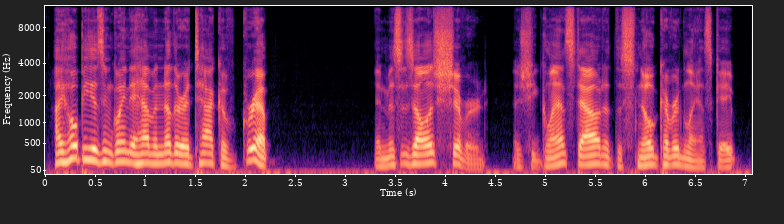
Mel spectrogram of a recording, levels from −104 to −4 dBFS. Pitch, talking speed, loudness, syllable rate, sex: 135 Hz, 205 wpm, -18 LUFS, 6.6 syllables/s, male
